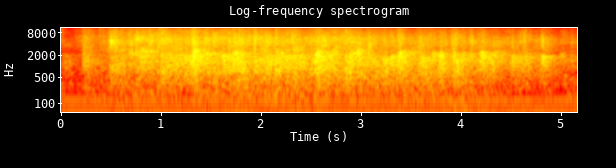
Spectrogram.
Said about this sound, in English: I'm not going to be mean, but thank yous and give him a hand clap.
